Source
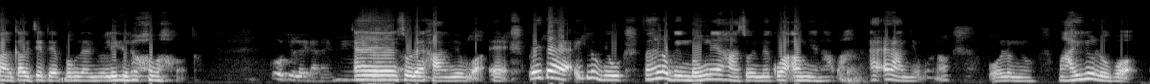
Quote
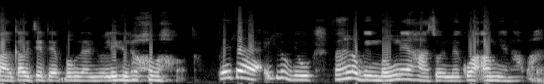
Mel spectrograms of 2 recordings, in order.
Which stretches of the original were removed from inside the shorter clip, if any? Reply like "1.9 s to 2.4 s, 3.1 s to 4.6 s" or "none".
2.0 s to 5.1 s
